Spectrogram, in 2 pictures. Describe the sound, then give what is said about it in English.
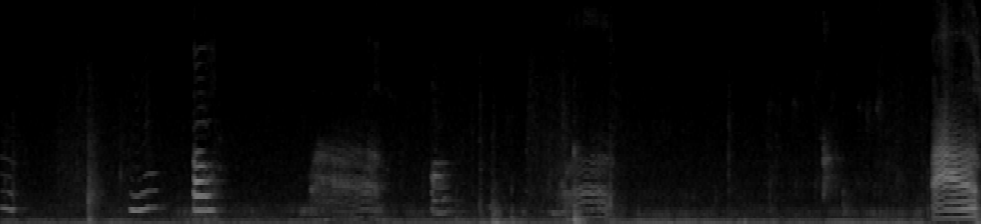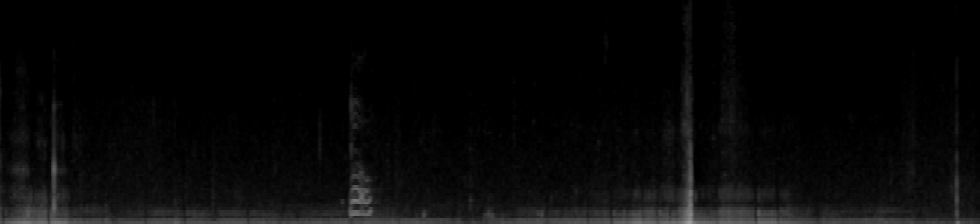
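Kittens meow repeatedly in short, high chirping calls over a steady low purr, with a few louder, drawn-out meows and no talking. “But until then, I will leave you with the exemplary sounds of my very talkative kitten babies.”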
